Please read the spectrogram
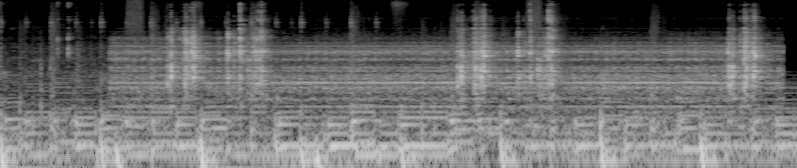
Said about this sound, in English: I thought it was going to be a photocopier, but it's not a photocopier, it's no. a project- projector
